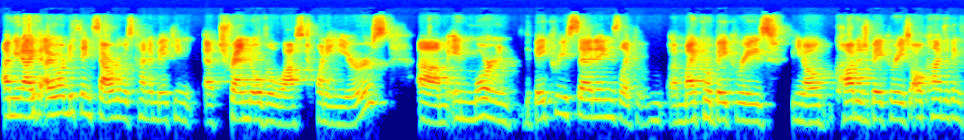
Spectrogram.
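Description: A woman with a Canadian accent speaks very fast at a medium pitch. The background is quiet, with audible room echo. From Canada, northern British Columbia. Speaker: sourdough baking teacher; podcast guest, baking teacher. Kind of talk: casual interview. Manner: animated. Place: home room. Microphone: video call.

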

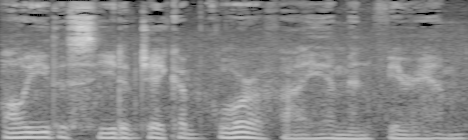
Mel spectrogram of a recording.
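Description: Over background music, a man speaks at a fairly slow pace and fairly low pitch, with a gentle, calm tone and fairly even intonation. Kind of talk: calm scripture reading for relaxation and sleep. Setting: background waterfall sounds. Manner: soft, gentle, calm.

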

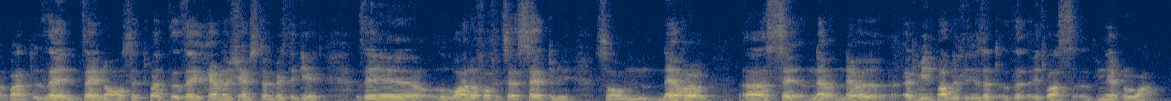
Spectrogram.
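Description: Talking at a very slow pace, a man is heard with audible room echo. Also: fairly high pitch for a man, ordinary pitch variation. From Ukraine, Kharkiv; Ukraine. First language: Russian or Ukrainian. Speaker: war journalist. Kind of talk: interview testimony. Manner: halting, many fillers. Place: office.

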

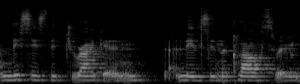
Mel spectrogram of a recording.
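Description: A woman speaks in an animated, warm tone at a moderate pace. Room echo can be heard. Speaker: nursery teacher. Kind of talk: reading poems aloud to young children, playful storytelling performance. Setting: video message to pupils. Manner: animated, expressive, sing-song with teacher-like clarity; warm, cheerful, gently paced for small children. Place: home room. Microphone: phone near.

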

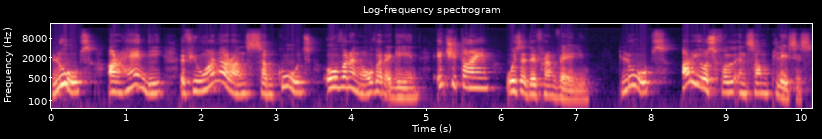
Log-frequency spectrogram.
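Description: A man's high voice with very wide pitch swings at a fairly slow pace, against a quiet background. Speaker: presenter. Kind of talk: tutorial. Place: home room. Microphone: lapel.

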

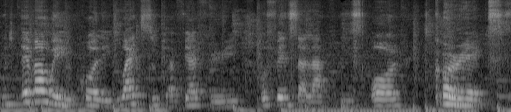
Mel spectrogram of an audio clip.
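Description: A woman talks while music plays clearly behind her. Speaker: cooking channel host. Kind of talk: casual vlog chat. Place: home room. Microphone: camera far.

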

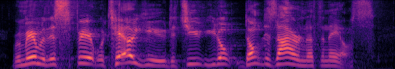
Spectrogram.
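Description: In a quiet background, a man speaks at a high pitch with ordinary pitch variation. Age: 40s. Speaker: pastor. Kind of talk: sermon. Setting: church. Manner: animated. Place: church.

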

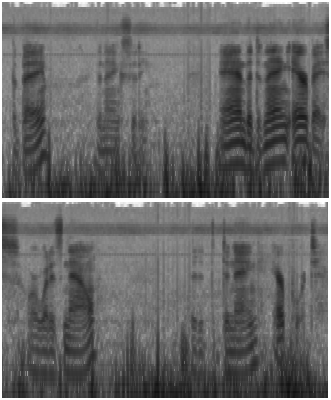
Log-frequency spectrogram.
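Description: A man with a very deep, low pitch at a fairly slow pace, with long, frequent pauses, noticeable background noise and a dry sound with no echo. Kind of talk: casual travel narration. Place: open country. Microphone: phone near.

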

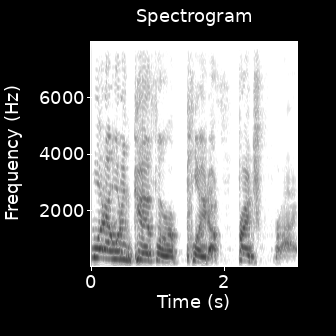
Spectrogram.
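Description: A woman's put-on character voice at a slow pace, fairly high in pitch, with big pitch swings.

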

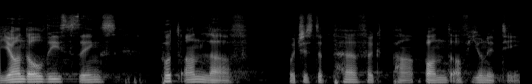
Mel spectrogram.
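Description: A man speaks at a fairly slow pace in a medium pitch, with fairly even intonation, long and frequent pauses, and a dry, close sound with no echo. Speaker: student. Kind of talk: prayer request and scripture reading. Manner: halting.

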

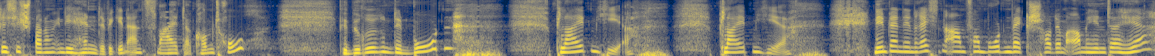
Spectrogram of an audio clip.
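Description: Speaking at a moderate pace, a woman leaves long, frequent pauses. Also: quiet background. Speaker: fitness instructor. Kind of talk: workout instruction. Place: gym.

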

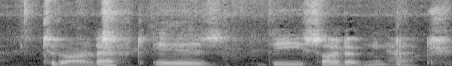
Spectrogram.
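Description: A man at a medium pitch with lively intonation, over noticeable background noise. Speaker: narrowboat owner. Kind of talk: amateur video home tour. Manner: casual, hesitant.

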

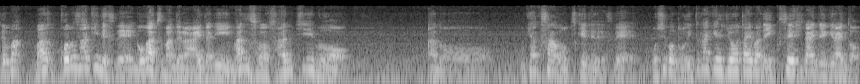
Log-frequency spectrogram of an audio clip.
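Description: A man with a high pitch and very wide pitch swings talks at a moderate pace over light background noise. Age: 40s. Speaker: YouTuber and air-conditioner installation tradesman; YouTuber. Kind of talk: casual vlog monologue. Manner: rambling with many fillers. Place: home room. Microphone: phone near.

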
